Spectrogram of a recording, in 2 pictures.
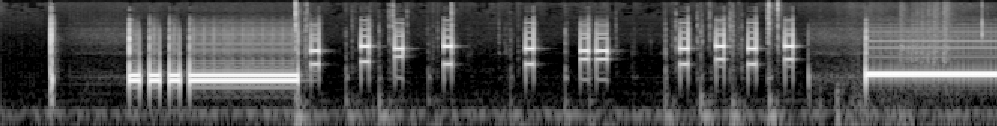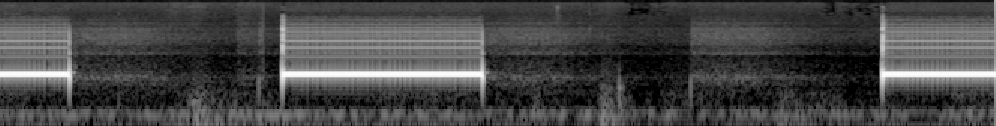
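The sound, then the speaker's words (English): A telephone dial tone is followed by a quick run of keypad beeps as a number is dialed to call a man, then a steady ringback tone repeats in long, even pulses with pauses between. No one speaks. “I'm calling him right now.”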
